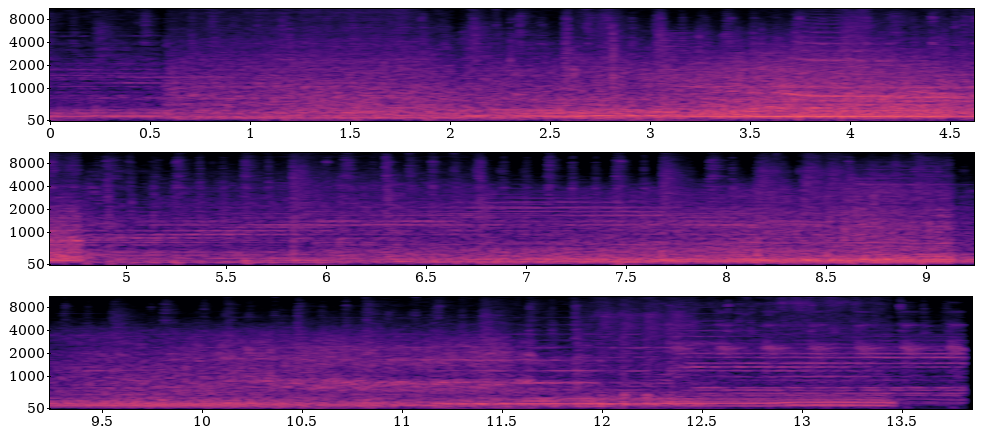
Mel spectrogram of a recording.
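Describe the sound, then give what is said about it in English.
Cars driven by stunt drivers roar at high speed through an echoing tunnel, engines revving loudly and continuously with shifting pitch, punctuated by tire squeals as they skid; no one speaks. “These are all stunt guys driving these cars.”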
